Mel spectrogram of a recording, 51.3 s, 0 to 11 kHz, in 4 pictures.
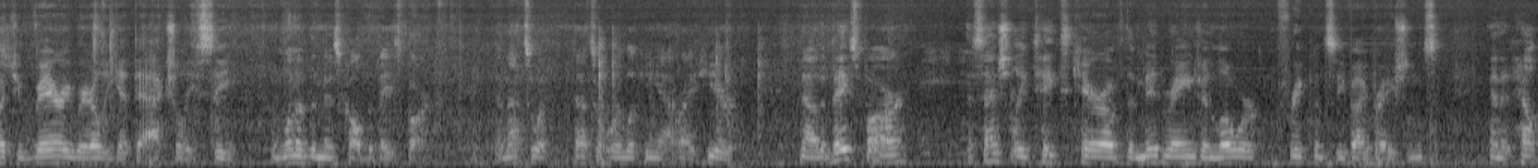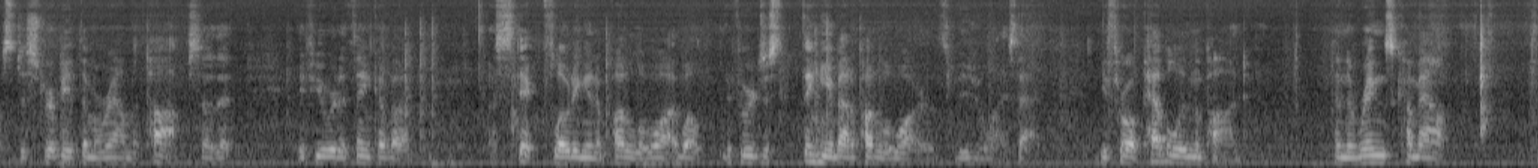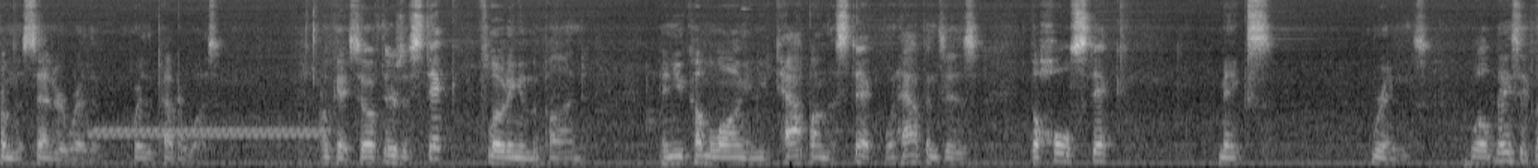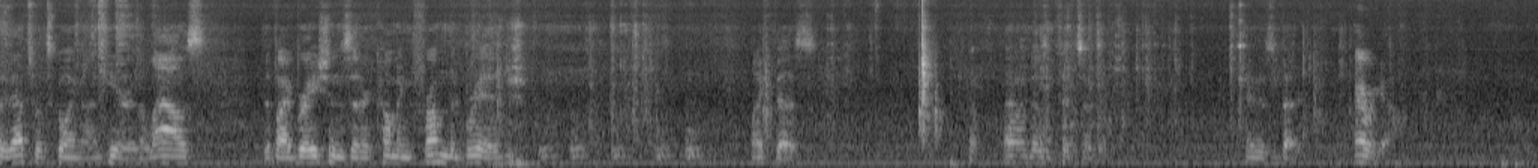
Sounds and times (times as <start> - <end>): Speech: 0.0 - 23.3, 23.9 - 24.9, 25.6 - 27.5, 28.3 - 35.0, 35.8 - 36.3, 37.0 - 42.9, 44.7 - 45.3, 46.5 - 47.7, 48.7 - 50.2.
